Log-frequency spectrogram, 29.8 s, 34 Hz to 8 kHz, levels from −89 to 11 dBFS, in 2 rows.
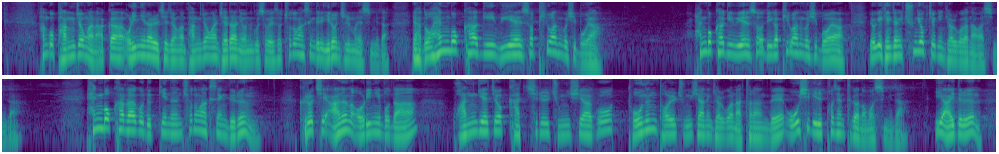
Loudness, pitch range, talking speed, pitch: -26 LUFS, 110-160 Hz, 300 characters per minute, 135 Hz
